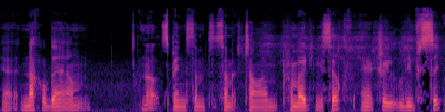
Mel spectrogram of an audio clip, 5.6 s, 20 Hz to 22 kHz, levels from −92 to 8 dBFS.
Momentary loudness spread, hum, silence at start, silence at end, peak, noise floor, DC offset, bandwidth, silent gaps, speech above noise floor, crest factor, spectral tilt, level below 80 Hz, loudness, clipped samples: 9 LU; none; 0.05 s; 0.05 s; -10 dBFS; -57 dBFS; under 0.1%; 16 kHz; none; 24 dB; 22 dB; -3.5 dB/octave; -68 dBFS; -32 LUFS; under 0.1%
